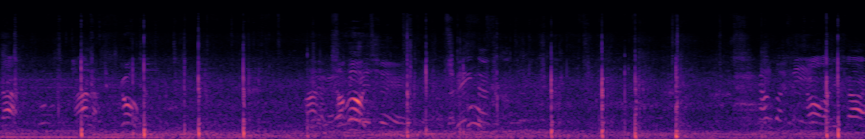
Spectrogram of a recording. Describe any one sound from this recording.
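A basketball bounces sharply on a hard outdoor court.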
